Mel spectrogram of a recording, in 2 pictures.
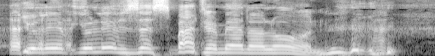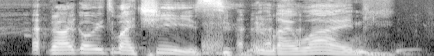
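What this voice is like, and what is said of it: Terrible put-on French accent. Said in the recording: “French accents ... another terrible accent”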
